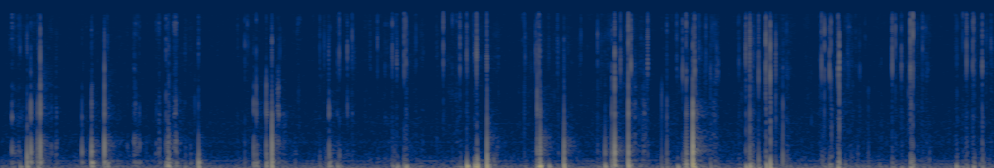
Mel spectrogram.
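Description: Fingertips and nails scratch and tap the paper shipping label on top of a hollow, medium, closed corrugated cardboard box that has paper shipping labels. The result is a steady run of short, dry, crunchy scratches and quick hollow taps with a low, boxy thump and almost no ring, some bursts sharper and louder than others.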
